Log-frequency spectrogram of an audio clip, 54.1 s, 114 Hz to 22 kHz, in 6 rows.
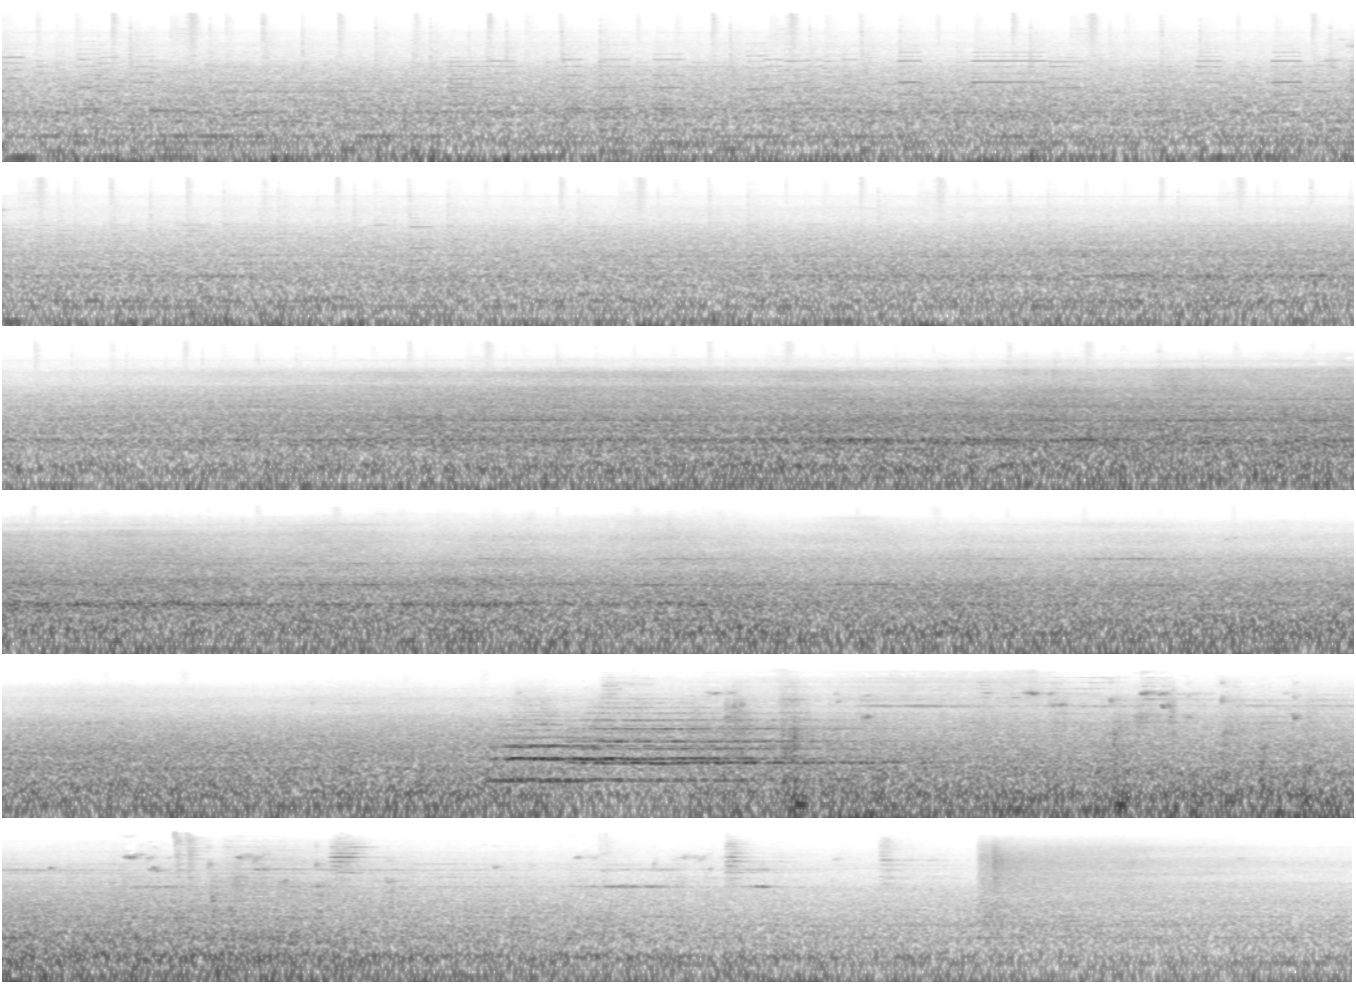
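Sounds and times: train wheels rumbling: 0.0s - 54.0s
train horn two-note blast: 2.9s - 9.0s, 39.2s - 43.3s
thin wheel squeal: 40.8s - 52.0s.

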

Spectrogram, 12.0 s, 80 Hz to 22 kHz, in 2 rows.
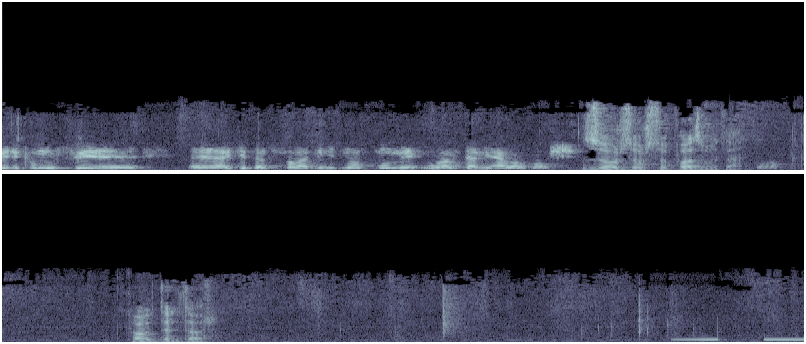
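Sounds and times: low steady hum: 0.0s - 12.0s
telephone line beeps: 11.0s - 12.0s.

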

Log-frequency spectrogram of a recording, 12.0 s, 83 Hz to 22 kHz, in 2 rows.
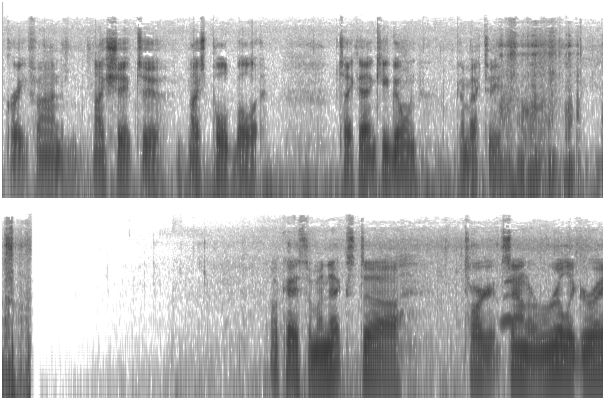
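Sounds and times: rustling and scraping: 4.1s - 6.4s.

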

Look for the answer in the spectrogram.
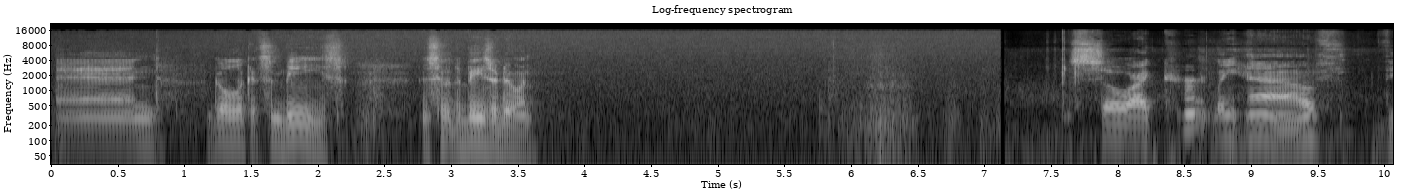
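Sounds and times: room hiss: 0.0s - 7.2s.

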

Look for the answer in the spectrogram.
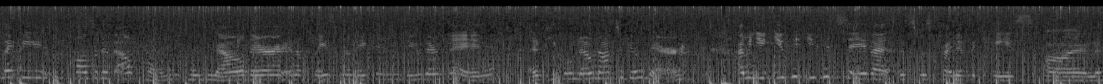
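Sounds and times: dense crackling clicks: 0.0s - 11.0s
faint person talking: 0.0s - 11.0s.

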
